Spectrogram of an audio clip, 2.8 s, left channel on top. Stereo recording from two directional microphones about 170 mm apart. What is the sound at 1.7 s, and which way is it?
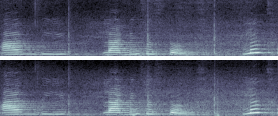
Speech, 40° left (ahead or behind).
